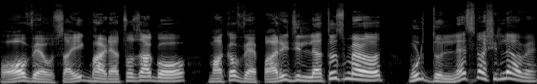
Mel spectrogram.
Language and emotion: Goan Konkani, surprised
